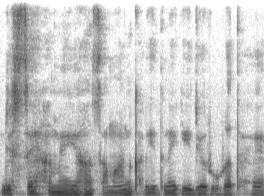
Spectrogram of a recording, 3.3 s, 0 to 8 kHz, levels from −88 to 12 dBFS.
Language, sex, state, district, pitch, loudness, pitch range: Hindi, male, Madhya Pradesh, Umaria, 85 Hz, -19 LUFS, 80-95 Hz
